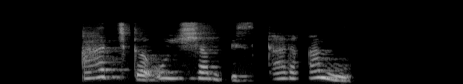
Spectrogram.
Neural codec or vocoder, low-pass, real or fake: none; 7.2 kHz; real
